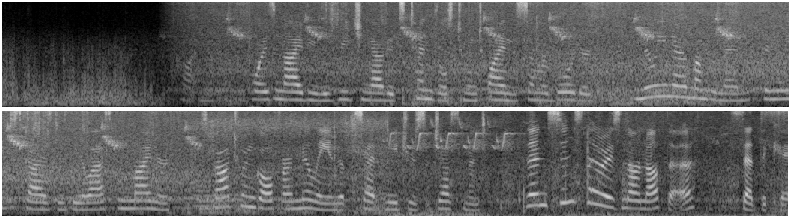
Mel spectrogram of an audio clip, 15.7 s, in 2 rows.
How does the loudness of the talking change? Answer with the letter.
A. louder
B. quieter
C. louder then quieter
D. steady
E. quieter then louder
D.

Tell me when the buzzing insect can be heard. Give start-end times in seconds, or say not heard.
1.6-15.6.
